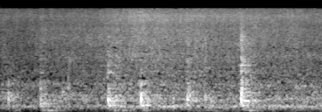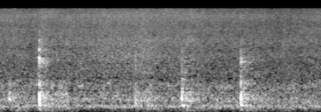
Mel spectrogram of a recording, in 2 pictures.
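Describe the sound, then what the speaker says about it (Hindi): Chicken egg fried rice being stirred with sauce in a pan, a soft sizzle running throughout with faint irregular scraping ticks of the spatula, quiet and close with no voices. "थोड़ा सा इसको स्टर करेंगे"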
